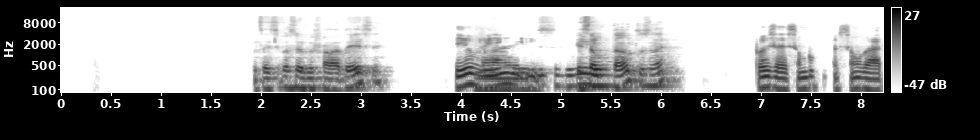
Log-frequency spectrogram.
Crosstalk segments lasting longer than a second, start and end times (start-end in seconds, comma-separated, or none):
4.1-5.5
